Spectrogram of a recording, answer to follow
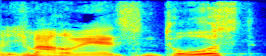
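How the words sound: The sentence is spoken in a slurred, rough way. The speaker is a rough farm worker. The speaker calls it right. "Der muss verwaschen sprechen"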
